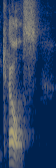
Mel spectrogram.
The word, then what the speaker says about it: Kelce: Their last name is actually Kels, and they thought it would be appropriate at the Super Bowl to say it's actually Kels and not Kelce.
